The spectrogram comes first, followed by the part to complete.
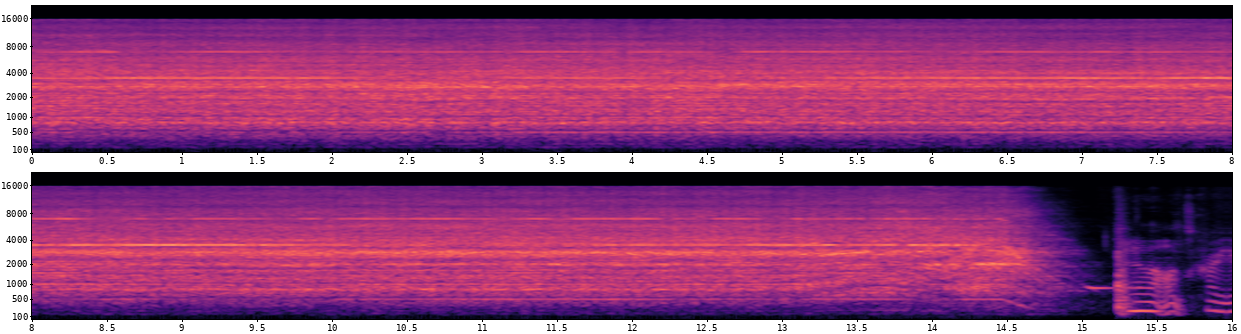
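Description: Bondi Boost Blowout Tool hot-air brush running steadily, blowing air through the hair with a faint constant motor whine under the rush of air. It is switched off and winds down about fourteen and a half seconds in.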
